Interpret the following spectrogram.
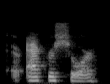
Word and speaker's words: Acrisure: Like I can't pronounce that word. Acrisure.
